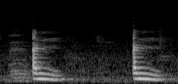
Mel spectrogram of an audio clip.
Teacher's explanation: n bagian oral diblokir dengan menekan ujung lidah ke alveolar Ridge jadi lidah diletakkan dengan menekan pada alveolar Ridge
